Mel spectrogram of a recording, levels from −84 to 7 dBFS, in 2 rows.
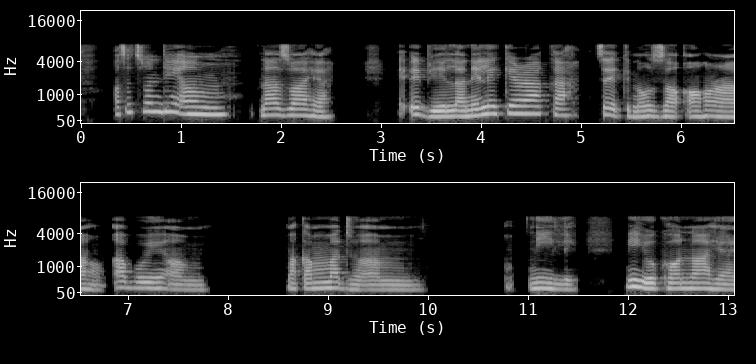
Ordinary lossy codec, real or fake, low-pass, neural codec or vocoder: none; real; 7.2 kHz; none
